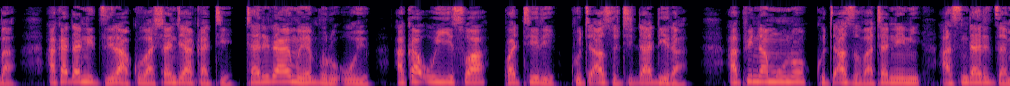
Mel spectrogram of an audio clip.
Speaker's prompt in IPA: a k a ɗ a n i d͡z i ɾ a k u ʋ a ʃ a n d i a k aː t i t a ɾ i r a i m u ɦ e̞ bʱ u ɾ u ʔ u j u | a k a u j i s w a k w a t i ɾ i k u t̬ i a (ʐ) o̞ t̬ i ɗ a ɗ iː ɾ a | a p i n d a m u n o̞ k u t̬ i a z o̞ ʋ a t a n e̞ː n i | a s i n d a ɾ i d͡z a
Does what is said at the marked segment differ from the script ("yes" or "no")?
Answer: yes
